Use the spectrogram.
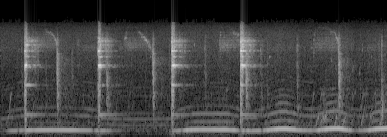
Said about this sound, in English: Now, tap on the glass.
